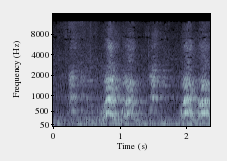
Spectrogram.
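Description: A kitten meowing: several short, high calls, each rising and falling in pitch, starting about a second in.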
